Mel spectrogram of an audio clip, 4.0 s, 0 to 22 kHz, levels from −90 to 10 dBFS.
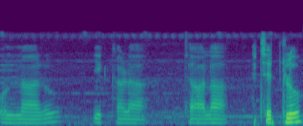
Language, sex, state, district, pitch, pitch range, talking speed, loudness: Telugu, male, Andhra Pradesh, Sri Satya Sai, 120 Hz, 115-145 Hz, 60 wpm, -24 LUFS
